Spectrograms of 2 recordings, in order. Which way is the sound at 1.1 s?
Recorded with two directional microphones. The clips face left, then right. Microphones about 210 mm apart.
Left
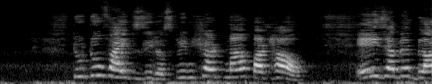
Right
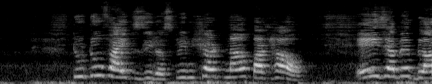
15° right (ahead or behind).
